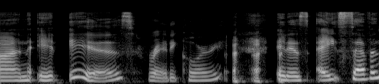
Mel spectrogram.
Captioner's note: laughing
